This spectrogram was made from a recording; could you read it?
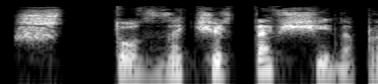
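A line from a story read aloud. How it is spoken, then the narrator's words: Through gritted teeth. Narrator (Russian): процедила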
